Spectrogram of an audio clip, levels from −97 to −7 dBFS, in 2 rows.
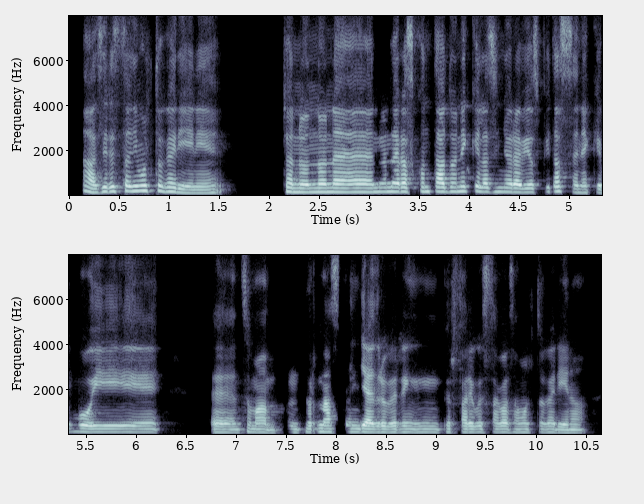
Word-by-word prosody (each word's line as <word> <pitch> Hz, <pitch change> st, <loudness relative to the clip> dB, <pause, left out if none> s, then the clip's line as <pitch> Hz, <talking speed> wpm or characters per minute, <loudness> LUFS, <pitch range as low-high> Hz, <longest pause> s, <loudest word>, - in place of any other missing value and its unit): Ah, 175 Hz, -6 st, +3 dB
siete 195 Hz, +5 st, +1 dB
stati 215 Hz, +1 st, +1 dB
molto 230 Hz, 0 st, +2 dB
carini. 145 Hz, -6 st, -1 dB, 0.5 s
Cioè, 185 Hz, -2 st, +2 dB
non 170 Hz, -1 st, +3 dB
non 175 Hz, 0 st, +3 dB
è 175 Hz, 0 st, +5 dB
non 185 Hz, +2 st, -2 dB
era 190 Hz, 0 st, +5 dB
scontato 195 Hz, 0 st, +1 dB
né 210 Hz, +1 st, +1 dB
che 210 Hz, -, -2 dB
la 185 Hz, -, +2 dB
signora 185 Hz, -2 st, +2 dB
vi 165 Hz, -, +1 dB
ospitasse 190 Hz, +1 st, -2 dB
né 145 Hz, -1 st, -4 dB
che -, -, -4 dB
voi, 140 Hz, -2 st, 0 dB, 0.5 s
ehm, 125 Hz, -1 st, -1 dB
insomma, 130 Hz, 0 st, -1 dB
uhm, 115 Hz, +2 st, -9 dB
tornaste 140 Hz, +1 st, -2 dB
indietro 130 Hz, -2 st, +3 dB
per 130 Hz, +1 st, -1 dB
rin 130 Hz, -1 st, -5 dB
per 130 Hz, +1 st, -8 dB
fare 130 Hz, -1 st, -1 dB
questa 130 Hz, 0 st, -5 dB
cosa 130 Hz, 0 st, -2 dB
molto 125 Hz, 0 st, -7 dB
carina. 115 Hz, -2 st, -3 dB
145 Hz, 190 wpm, -26 LUFS, 130-185 Hz, 0.5 s, è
